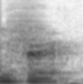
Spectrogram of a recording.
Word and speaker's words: Ypres: Ypres.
